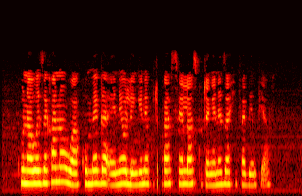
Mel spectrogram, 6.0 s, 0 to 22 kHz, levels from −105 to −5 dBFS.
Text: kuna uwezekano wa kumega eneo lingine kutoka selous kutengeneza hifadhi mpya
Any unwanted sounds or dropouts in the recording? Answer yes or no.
yes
